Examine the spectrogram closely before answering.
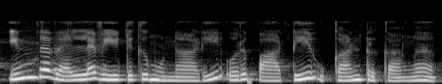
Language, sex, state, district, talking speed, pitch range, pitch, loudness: Tamil, female, Tamil Nadu, Nilgiris, 95 wpm, 185-235 Hz, 210 Hz, -13 LUFS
